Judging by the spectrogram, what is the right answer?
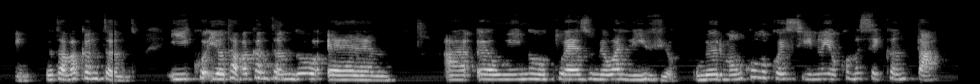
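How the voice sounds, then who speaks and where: Music plays behind a woman whose fairly high voice keeps a fairly even intonation. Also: moderate pace. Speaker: psychic livestreamer. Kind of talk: livestream chat. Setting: livestream.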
